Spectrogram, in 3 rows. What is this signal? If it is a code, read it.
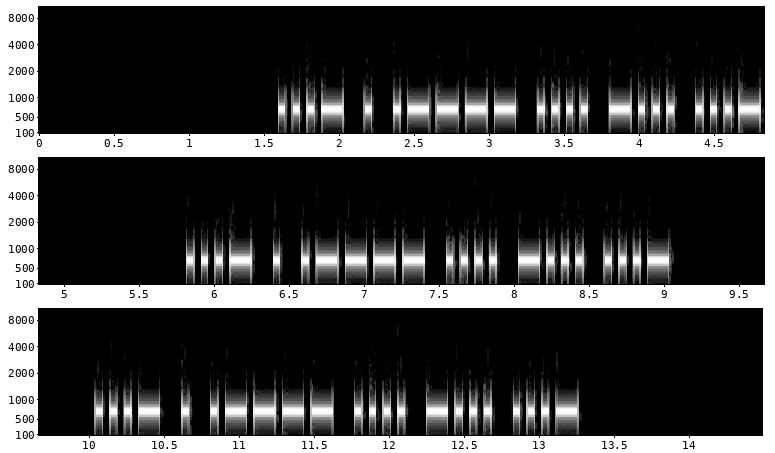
Morse code, heard as a keyed tone, about 25 wpm, 700 Hz. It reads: VE1HBV VE1HBV VE1HBV
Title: DXCC-100 Call Signs - 6 Characters - Repeated 3x - 25wpm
